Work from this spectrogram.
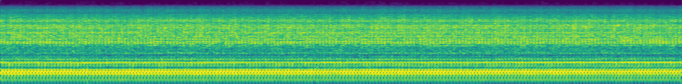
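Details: Marketplace diesel generator of unknown condition, tested after reassembly: loud, steady low diesel clatter at even idle, no misses or knocks; engine runs smoothly but generator still makes no power.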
